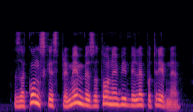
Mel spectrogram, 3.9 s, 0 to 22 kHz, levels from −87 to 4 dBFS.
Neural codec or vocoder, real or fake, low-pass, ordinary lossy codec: none; real; none; none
